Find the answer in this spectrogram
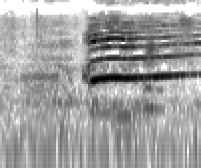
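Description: A woman's long, high-pitched scream of delight, starting about a second in and held on one note that rises slightly.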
